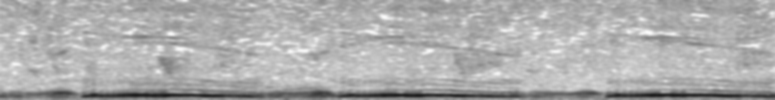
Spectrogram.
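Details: Cuhu, a hybrid of barbary dove and spotted dove, giving its ngoar nguku call. Three smooth, low coos run back to back, each rising slightly and then sagging, at about forty-eight per minute.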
